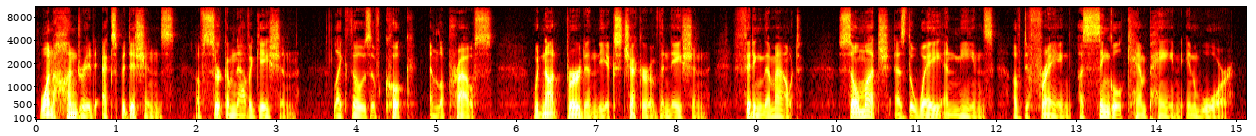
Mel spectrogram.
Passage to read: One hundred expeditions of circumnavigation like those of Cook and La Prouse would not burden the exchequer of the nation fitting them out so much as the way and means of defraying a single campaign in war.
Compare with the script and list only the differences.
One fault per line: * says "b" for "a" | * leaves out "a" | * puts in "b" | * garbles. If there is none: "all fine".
all fine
